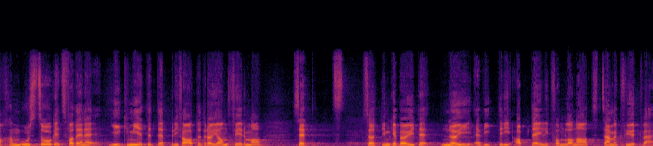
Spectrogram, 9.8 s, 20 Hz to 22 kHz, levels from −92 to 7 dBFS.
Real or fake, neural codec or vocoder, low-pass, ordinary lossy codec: fake; autoencoder, 48 kHz, 128 numbers a frame, DAC-VAE, trained on Japanese speech; 14.4 kHz; AAC, 64 kbps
